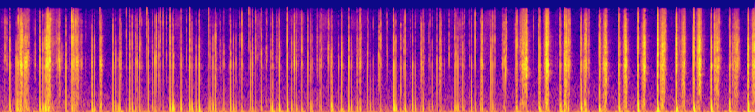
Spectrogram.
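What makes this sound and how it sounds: A small, solid yellow bar of soap held in one hand is rapidly scratched and tapped with long, pointed nails. A dense stream of dozens of crisp, scratchy clicks sounds continuously, mostly bright and high-pitched with little low end. Each tap stops dead with no ring.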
